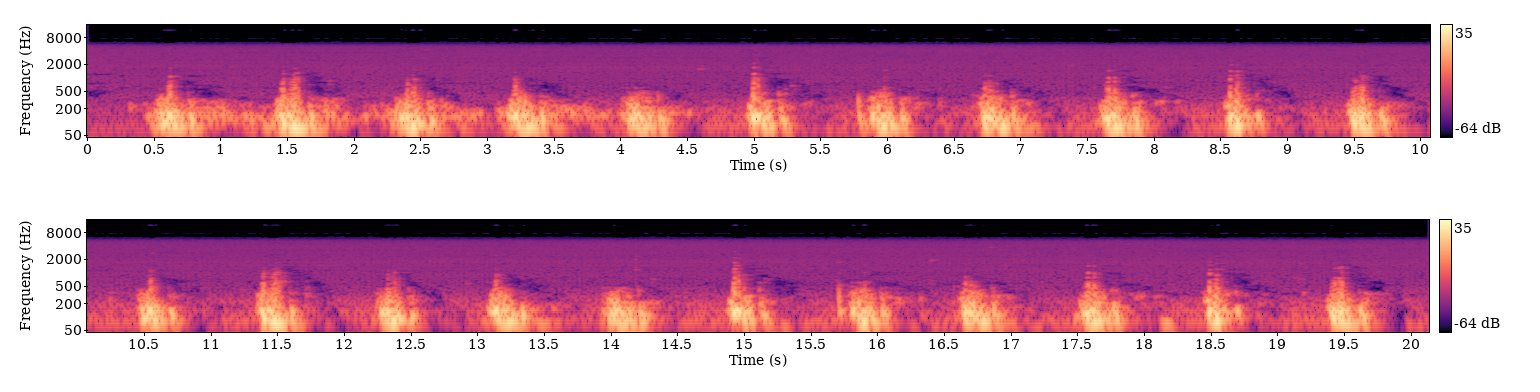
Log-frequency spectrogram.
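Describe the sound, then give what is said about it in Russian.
A systolic heart murmur over the aorta, recorded in a patient with atherosclerotic damage of the ascending aorta, heard through a stethoscope as a steady run of about twenty low, muffled heartbeats, each carrying a soft whooshing murmur, even, with no talking. “На следующей фонограмме представлен другой вариант систолического шума на аорте, зарегистрированного у пациента с атеросклеротическим поражением восходящей части аорты.”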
